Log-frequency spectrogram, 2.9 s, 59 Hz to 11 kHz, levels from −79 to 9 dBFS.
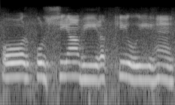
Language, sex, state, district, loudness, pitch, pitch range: Hindi, female, Haryana, Charkhi Dadri, -12 LUFS, 230 Hz, 215-245 Hz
